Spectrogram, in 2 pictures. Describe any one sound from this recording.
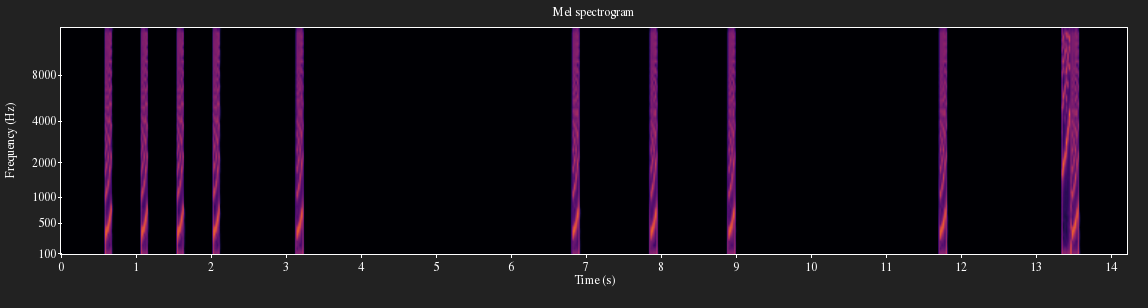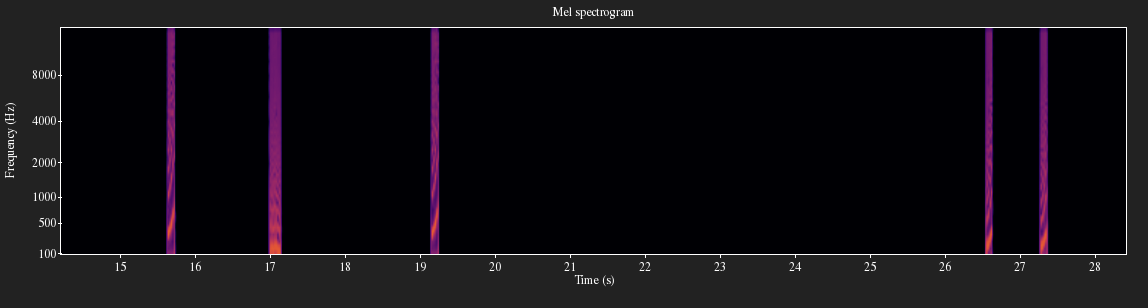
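Short rising electronic bleeps from a retro video game sound now and then, with silence in between.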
